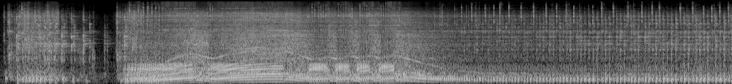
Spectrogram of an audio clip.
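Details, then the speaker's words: Old Stihl leaf blower that wouldn't stay running, after carburetor cleaning and tuning, warmed up: after a few blips it pulls to a high, even whine and holds without fluctuating. "again that sounds better that sounds better it's not fluctuating at high end"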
